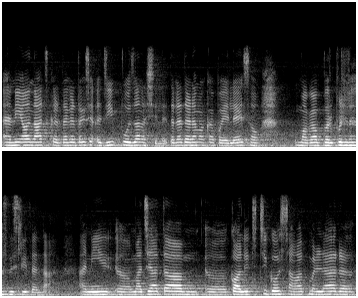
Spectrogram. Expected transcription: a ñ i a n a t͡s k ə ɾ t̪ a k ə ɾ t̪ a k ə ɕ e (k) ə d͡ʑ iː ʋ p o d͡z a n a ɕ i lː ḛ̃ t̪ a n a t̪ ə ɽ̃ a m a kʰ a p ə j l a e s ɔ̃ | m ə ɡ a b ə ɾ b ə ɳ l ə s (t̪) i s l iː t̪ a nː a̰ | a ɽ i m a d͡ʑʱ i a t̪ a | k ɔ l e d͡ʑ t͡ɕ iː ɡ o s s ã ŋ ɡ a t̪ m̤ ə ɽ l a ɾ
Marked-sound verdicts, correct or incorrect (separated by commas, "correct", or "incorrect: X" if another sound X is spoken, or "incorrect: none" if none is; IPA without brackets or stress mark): incorrect: ʔ, incorrect: d̪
